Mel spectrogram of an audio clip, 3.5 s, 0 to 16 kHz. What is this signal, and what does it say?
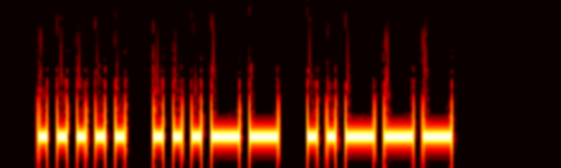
Morse code, heard as a keyed tone, about 20 wpm, 700 Hz. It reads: 532
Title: Common Cut Numbers - 3-Digit 20wpm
